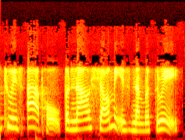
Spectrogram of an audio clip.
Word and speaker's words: Xiaomi: If you want to introduce Americans to the world's new third biggest smartphone maker, you got to master its name. – I like to pronounce it Xiaomi. – Xiaomi.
